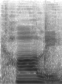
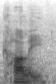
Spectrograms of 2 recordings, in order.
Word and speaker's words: Kali: kali not kali sorry it's not kali it's actually just kali it's not not a long a it's not the god uh kali it's a different word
